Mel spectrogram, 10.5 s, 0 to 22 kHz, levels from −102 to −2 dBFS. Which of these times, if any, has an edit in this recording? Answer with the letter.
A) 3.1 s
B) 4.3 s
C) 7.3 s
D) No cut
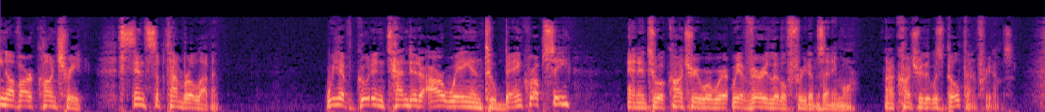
C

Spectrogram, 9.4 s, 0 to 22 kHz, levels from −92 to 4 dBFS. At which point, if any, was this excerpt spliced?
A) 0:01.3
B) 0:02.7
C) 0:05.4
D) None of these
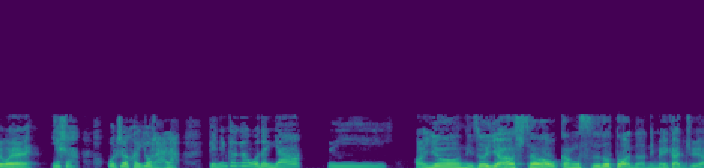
A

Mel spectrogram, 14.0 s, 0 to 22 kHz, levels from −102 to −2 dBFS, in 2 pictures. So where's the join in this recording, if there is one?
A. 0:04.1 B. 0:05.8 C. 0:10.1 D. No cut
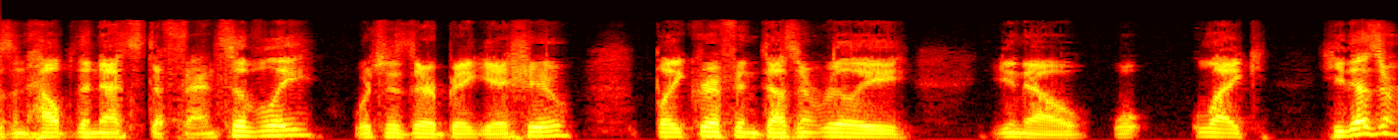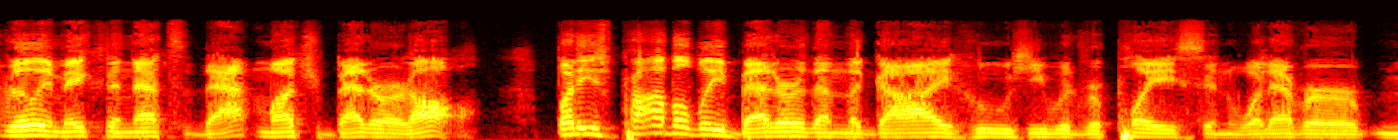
D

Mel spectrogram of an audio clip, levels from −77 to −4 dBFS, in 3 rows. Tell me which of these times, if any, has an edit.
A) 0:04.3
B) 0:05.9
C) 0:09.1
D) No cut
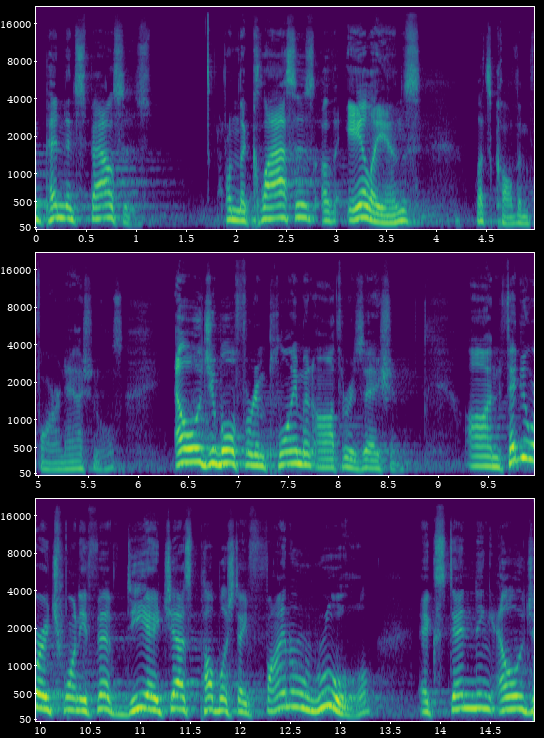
D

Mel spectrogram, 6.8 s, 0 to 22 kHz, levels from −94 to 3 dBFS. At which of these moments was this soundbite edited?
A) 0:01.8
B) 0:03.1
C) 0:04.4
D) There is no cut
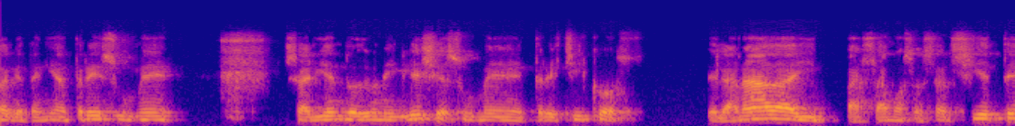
D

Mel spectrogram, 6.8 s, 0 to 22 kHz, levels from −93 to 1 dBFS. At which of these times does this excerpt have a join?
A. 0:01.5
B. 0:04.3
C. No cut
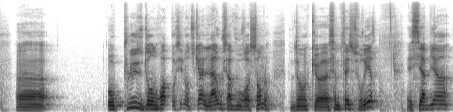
B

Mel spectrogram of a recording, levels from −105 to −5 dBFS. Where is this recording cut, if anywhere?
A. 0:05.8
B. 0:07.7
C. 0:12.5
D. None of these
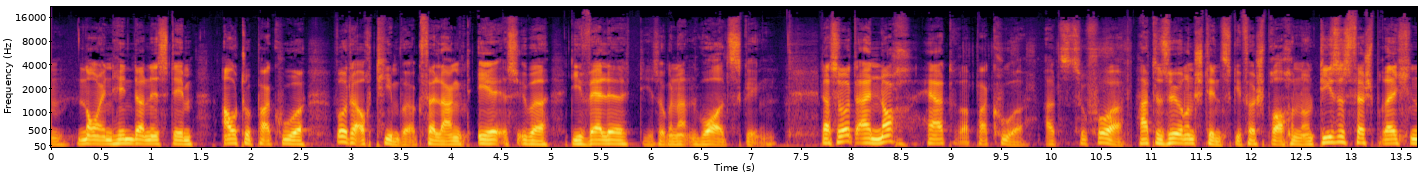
B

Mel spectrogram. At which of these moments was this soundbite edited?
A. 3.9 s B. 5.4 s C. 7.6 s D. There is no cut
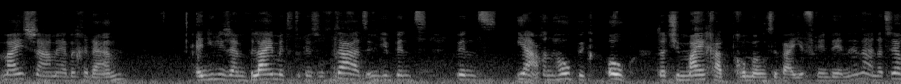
B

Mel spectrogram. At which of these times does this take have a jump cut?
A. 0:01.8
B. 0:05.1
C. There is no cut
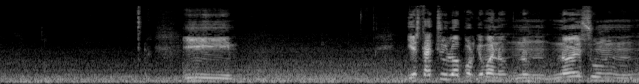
A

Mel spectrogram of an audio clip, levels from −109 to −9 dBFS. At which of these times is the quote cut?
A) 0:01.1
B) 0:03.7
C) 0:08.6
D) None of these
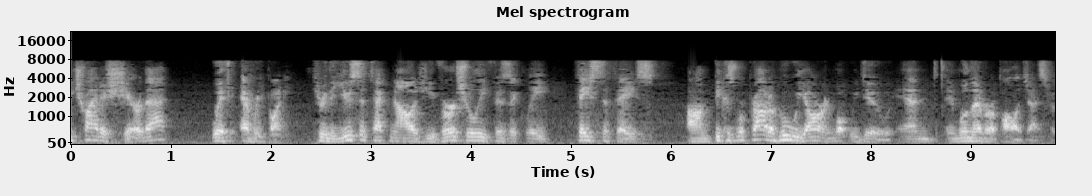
C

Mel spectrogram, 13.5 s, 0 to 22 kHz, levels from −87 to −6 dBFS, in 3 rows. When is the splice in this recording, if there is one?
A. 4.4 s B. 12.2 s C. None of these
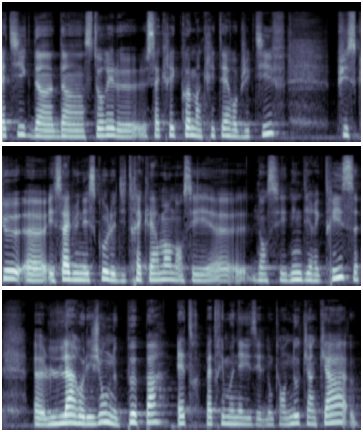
C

